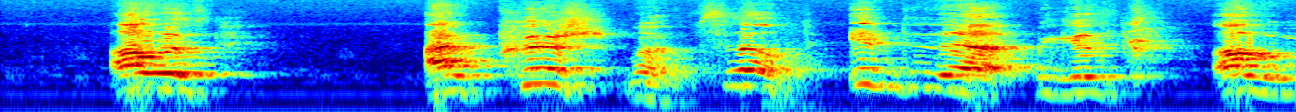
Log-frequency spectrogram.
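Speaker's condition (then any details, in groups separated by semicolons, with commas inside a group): Cerebral palsy; from birth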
